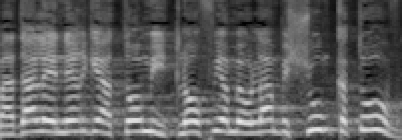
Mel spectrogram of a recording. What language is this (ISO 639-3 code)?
heb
